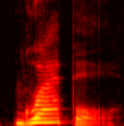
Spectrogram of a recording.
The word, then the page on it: grapple: grǽpl; グラップゥ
